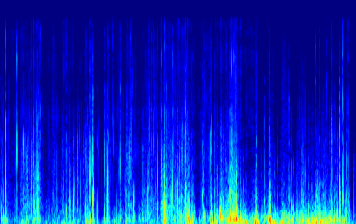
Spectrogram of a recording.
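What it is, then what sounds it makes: Plastic wrap crinkled on a microphone. Cupped hands rub a thin clear plastic bag wrapped around a microphone, crinkling it with their fingertips. The result is a dense, irregular stream of muffled, low rumbling crackles with brief sharper pops. It grows louder and busier after about three seconds.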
